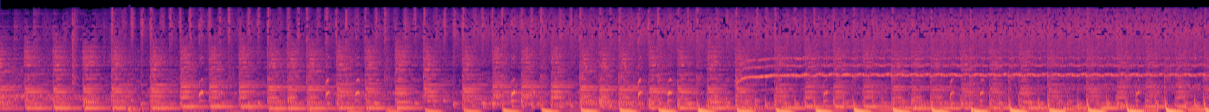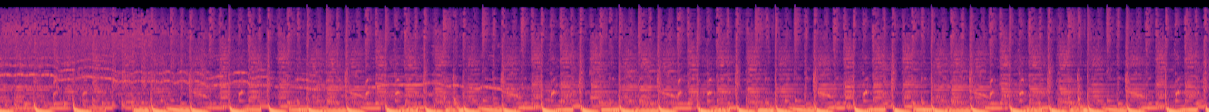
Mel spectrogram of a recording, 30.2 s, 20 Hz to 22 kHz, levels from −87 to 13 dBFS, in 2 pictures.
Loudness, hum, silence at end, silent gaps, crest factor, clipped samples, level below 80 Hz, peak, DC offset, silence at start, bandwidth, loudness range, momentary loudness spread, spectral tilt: -16 LUFS; none; 0 s; none; 10 dB; under 0.1%; -16 dBFS; -2 dBFS; under 0.1%; 0 s; 17 kHz; 3 LU; 4 LU; -4 dB/octave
